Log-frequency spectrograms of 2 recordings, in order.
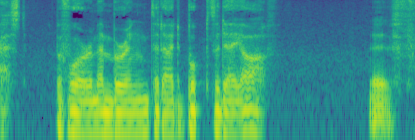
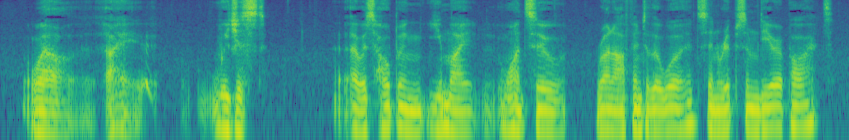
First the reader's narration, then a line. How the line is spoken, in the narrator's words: I asked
